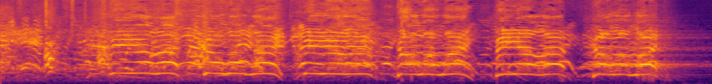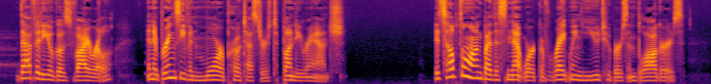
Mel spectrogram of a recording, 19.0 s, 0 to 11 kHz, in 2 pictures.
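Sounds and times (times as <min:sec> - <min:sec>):
faint crowd murmur: 0:00.0 - 0:08.0
man yelling angrily after being tased by agents: 0:01.2 - 0:09.4
speech: 0:09.8 - 0:14.2, 0:15.3 - 0:18.7.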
